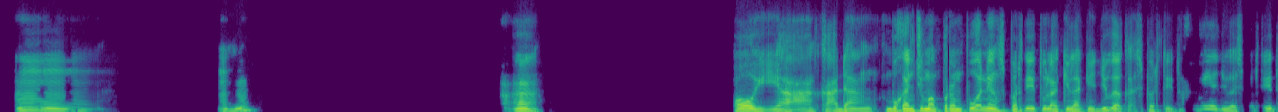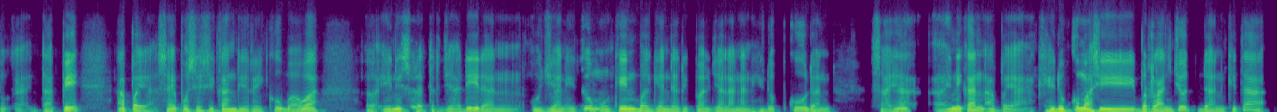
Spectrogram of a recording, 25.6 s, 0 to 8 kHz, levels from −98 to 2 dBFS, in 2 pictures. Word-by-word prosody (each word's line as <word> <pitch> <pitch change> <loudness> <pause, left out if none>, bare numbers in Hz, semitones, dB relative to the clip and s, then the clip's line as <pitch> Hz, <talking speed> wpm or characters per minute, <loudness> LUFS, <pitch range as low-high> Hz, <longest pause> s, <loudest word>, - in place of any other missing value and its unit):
Mmm. 145 -7 -3 1.2
Mhm. 145 +7 -4 2.4
Heeh. 140 -5 +2 2.0
Oh 150 -2 +7
iya 105 -2 -1
kadang 100 -2 -1
bukan 130 -1 +5
cuma 130 -1 +7
perempuan 135 +6 +3
yang 145 - +7
seperti 130 +3 0
itu 145 - -2
laki-laki 125 -2 0
juga 155 -3 +1
Kak - - -12
seperti 120 +4 -8
itu. 120 - -17
Saya 120 +2 -6
juga 115 -1 -2
seperti 115 - -18
itu - - -9
Kak, - - -14
tapi, 155 +10 +2 0.4
apa 145 -3 +2
ya 110 - -6
saya 135 - 0
posisikan 130 -2 0
diriku 120 +4 -4
bahwa, 135 +3 +1 0.5
eee, 115 +1 -3
ini 130 - +5
sudah 130 -3 -2
terjadi 105 +5 0
dan 100 -2 -7 0.2
ujian 110 -1 -2
itu 105 +8 -2
mungkin 135 +1 +3
bagian 110 -2 0
dari 105 0 -3
perjalanan 100 -1 -4
hidupku 110 - -3
dan, 105 -7 -3 0.4
saya 135 +9 -3 0.2
eee, 125 +1 -3
ini 150 - +7
kan 160 +1 +2
apa 130 -4 -5
ya 95 -1 -5 0.2
hidupku 130 +5 +3
masih 125 -3 +6
berlanjut 115 - 0
dan 110 -2 -3
kita, 180 - -4
125 Hz, 125 wpm, -21 LUFS, 110-140 Hz, 2.4 s, Oh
